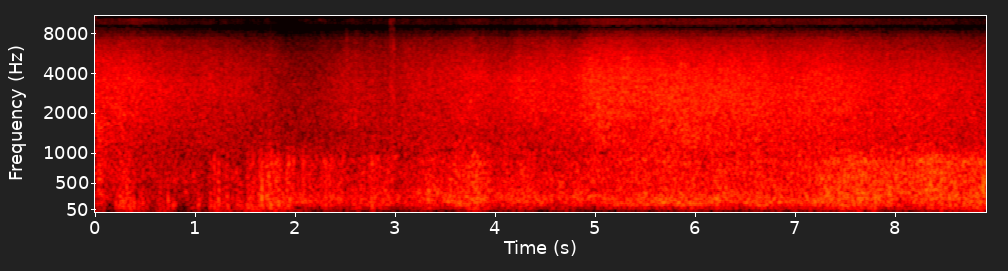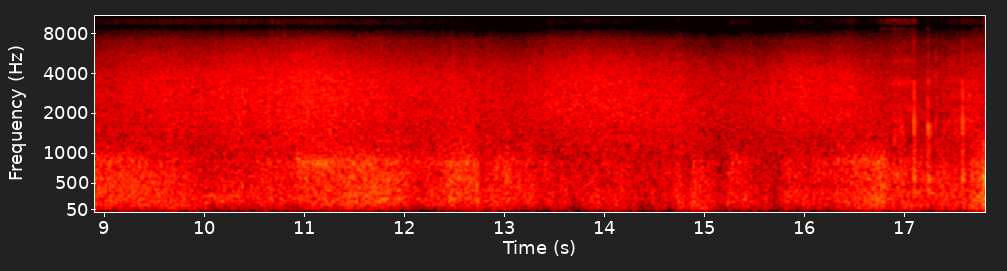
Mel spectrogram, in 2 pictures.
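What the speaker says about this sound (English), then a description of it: "the wind's a bit stronger today" Strong wind roars steadily across a Cornwall clifftop above a 300-foot drop, a loud broadband rush that buffets the microphone throughout with gusty swells and no pauses.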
